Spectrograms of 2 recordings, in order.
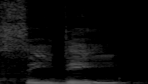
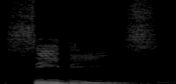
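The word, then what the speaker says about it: Siddis: Not like CD, it's spelled S-I-D-D-I-S, CDs.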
